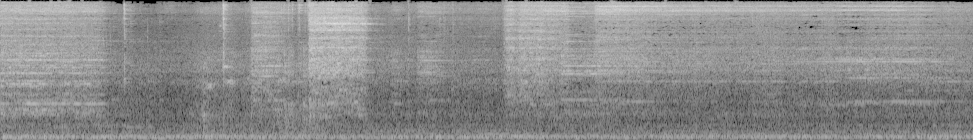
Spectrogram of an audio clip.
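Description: CSX freight train's open-top coal hopper cars rolling past: a steady low rumble of steel wheels on rail, with bursts of higher wheel squeal and screech about five and eight seconds in.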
